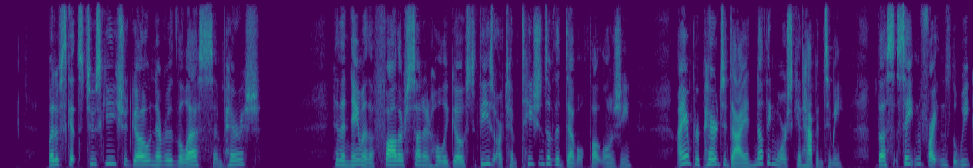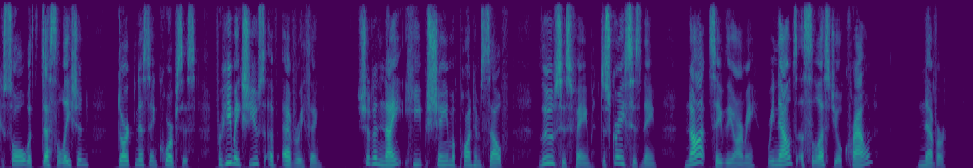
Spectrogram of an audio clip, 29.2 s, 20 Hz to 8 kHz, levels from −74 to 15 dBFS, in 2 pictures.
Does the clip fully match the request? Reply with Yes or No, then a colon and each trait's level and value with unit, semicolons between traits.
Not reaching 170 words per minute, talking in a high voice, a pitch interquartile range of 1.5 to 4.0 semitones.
No: average, 160 wpm; high, 210 Hz; average, 4.9 semitones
